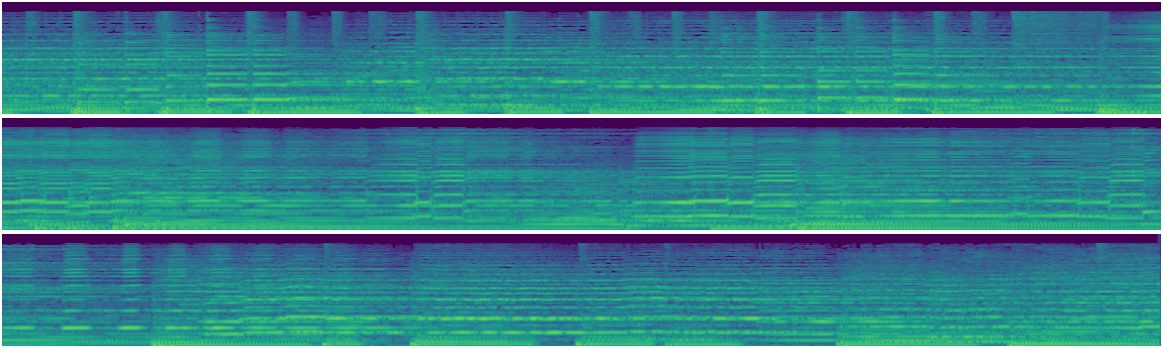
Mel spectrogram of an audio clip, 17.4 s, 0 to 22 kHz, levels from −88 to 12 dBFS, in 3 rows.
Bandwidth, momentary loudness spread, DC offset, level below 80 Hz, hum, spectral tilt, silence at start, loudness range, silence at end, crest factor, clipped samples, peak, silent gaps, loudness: 15.5 kHz; 5 LU; under 0.1%; -24 dBFS; none; -4 dB/octave; 0 s; 1 LU; 0 s; 14 dB; under 0.1%; 0 dBFS; none; -15 LUFS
